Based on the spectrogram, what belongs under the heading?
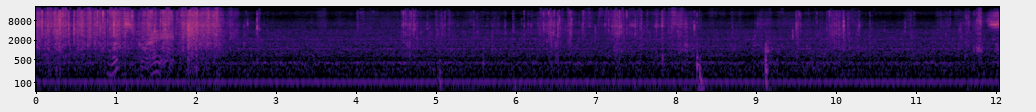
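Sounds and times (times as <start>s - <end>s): packaging crinkling and rustling: 0.0s - 12.0s
steady low hum: 0.0s - 12.0s
small knocks: 8.1s - 9.6s.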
